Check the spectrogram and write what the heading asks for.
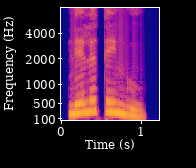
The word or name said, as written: ನೆಲತೆಂಗು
